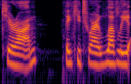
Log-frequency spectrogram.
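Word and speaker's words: Ciarán: It's pronounced Kieran.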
